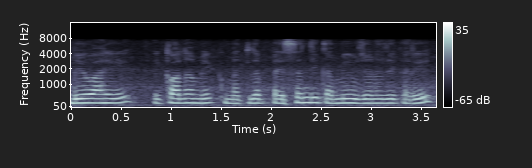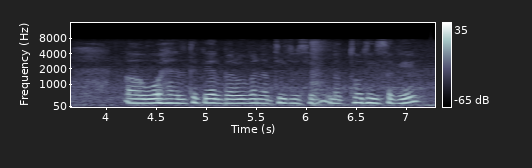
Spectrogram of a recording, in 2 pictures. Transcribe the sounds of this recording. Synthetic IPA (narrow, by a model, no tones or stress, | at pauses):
ɓijoaːɦe | ɪkaːnɔːmɪkmɐt̪ləb̚pɛːsənɪ̆d͡ʑiːkɐmiʊd͡ʑəɽ̃ə̆d͡ʑeːkɐɾe | ʊɦoɦɛlt̪ʰkeəɾbɐɾoːbəɾnɐt̪ʰinɐt̪ʰot̪ʰisɐɡʱe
